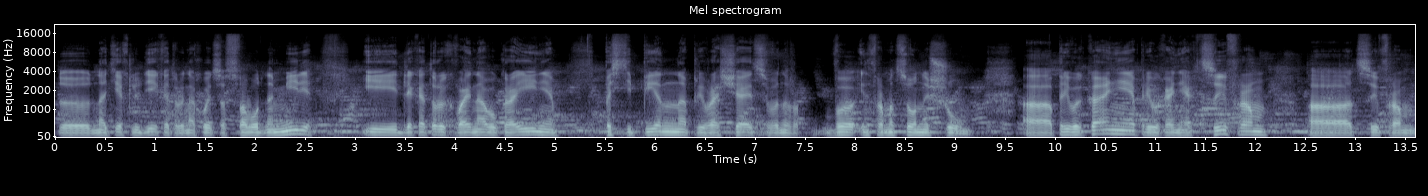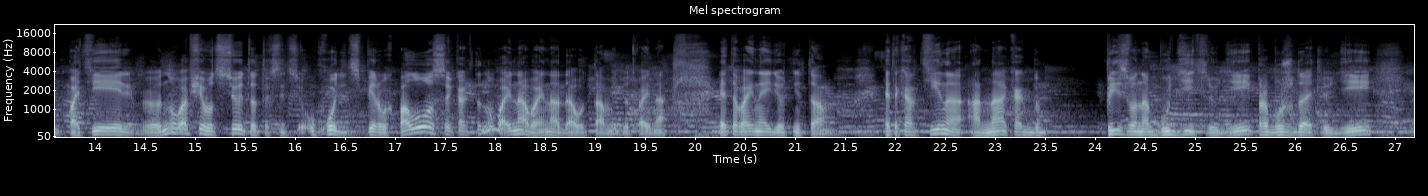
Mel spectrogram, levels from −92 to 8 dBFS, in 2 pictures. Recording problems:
background chatter; noticeable; throughout; 2 voices, 15 dB below the speech

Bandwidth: 15.5 kHz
